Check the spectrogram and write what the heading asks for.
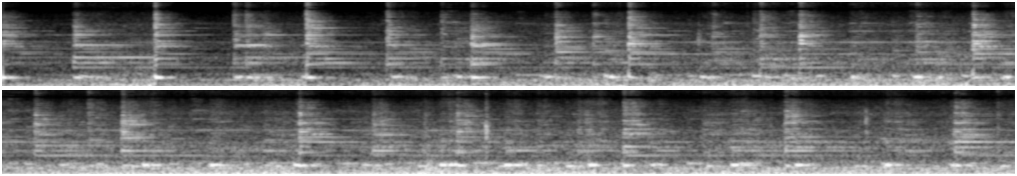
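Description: Many cowbells on a herd of walking cows clanking and jangling irregularly and continuously, over the low rumble of a car engine crawling behind them.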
